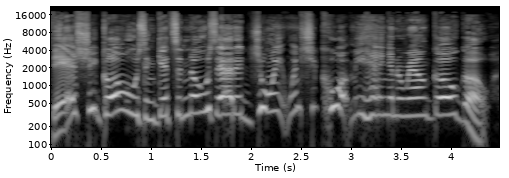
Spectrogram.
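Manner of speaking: high, loud goblin grumble; sulky goblin. Acted. Keswick complains to Jigsaw, high and loud.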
